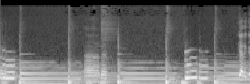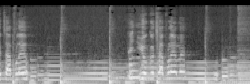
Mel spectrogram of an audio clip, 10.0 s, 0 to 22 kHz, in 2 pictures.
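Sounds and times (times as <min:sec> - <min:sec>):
organ and keyboard chords: 0:00.0 - 0:10.0
drum hits: 0:01.3 - 0:10.0.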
